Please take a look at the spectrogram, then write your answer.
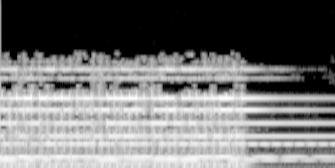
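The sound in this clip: A telephone rings while a call is placed. A bright, rapidly trilling electronic ring sounds loud for about a second and a half, then cuts off abruptly into silence.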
